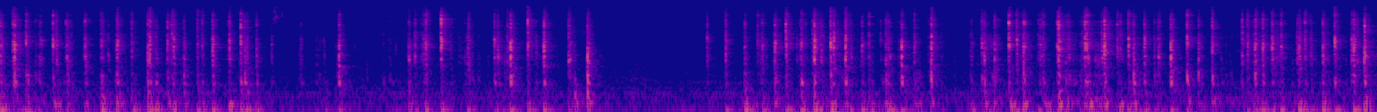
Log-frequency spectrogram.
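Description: Fingertips with long nails type fast on the keys of a full-size, low-profile, backlit plastic computer keyboard resting on a desk. Dense, rapid clicking and clacking keystrokes ride over a steady low rumble. Around the middle the typing thins to a few sparse, softer taps before the quick bursts resume.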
